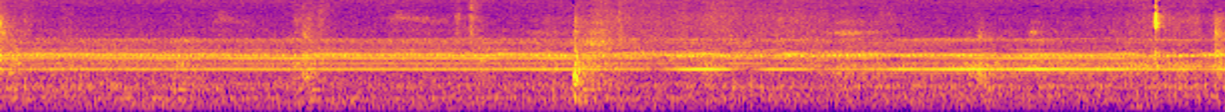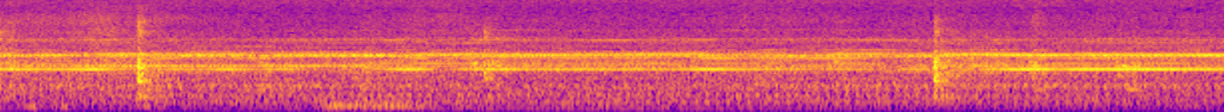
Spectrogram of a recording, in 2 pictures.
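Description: Steady hum with two high steady tones inside a ship's cabin, with about four faint sharp cracks spread through it: distant gunfire from shore guns, muffled by the closed window.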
